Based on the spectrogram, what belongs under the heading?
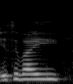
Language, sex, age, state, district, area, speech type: Gujarati, female, 30-45, Gujarat, Surat, rural, spontaneous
